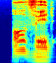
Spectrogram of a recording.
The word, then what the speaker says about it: Ovid: I've mentioned him in the previous episodes, and I should apologize actually because there I think I've pronounced him ovid rather than Ovid.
